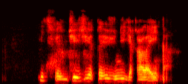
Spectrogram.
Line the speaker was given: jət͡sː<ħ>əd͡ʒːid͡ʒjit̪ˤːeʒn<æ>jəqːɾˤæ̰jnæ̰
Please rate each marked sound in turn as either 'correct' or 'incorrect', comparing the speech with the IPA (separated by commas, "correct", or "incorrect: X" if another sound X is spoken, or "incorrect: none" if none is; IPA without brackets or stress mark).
incorrect: f, incorrect: i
